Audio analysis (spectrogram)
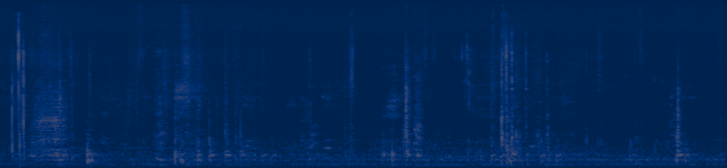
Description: My singer heavy-duty sewing machine making noise and clicking almost sounds like its not catching when sewing.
